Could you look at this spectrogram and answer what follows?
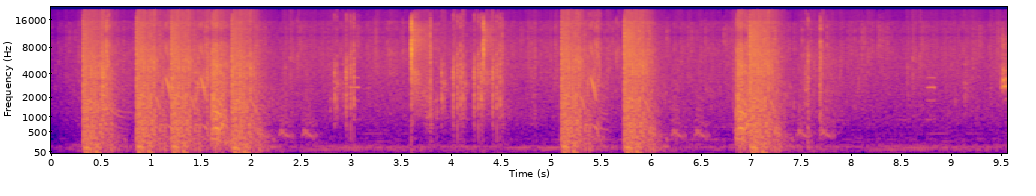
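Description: Gunfire in the Blade Runner video game cracks out in several sharp, loud bursts, some in quick clusters, separated by quieter stretches of low background ambience.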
